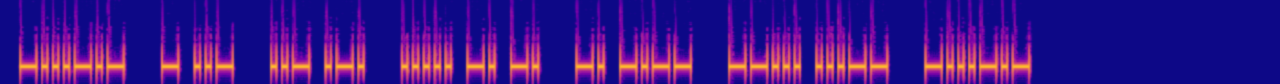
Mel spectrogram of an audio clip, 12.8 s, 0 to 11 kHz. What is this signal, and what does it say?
Morse code, heard as a keyed tone, about 22 wpm, 700 Hz. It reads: <BK> TU UR 5NN NY 73 <BK>
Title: Common QSO Phrases Encore 22wpm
